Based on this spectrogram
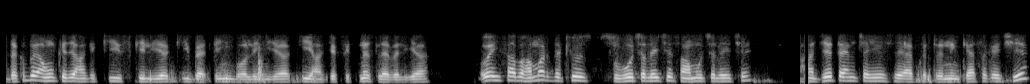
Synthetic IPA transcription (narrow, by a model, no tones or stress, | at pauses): d̪ekʰbeəɦũked͡ʒəɦãk̬ekiskilijekibɛʈĩŋɡbɔlĩŋɡjakiəɦãkepʰiʈneslebelija | ojɦɪsaːbɦəməɾd̪ekʰijosubʱot͡ʃəlɛt͡ʃʰɛsamut͡ʃəlɛt͡ʃʰɛ | əɦãd͡ʒeʈaːɪmt͡ʃaɦieseɛp̚keʈɾenĩŋɡkɛsəkɛt͡ʃʰie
